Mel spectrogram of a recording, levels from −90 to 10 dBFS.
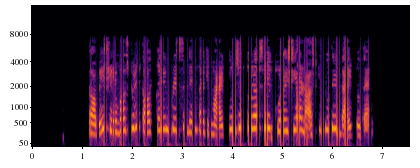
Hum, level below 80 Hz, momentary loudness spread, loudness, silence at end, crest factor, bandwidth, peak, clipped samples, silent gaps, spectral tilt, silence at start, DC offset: none; -52 dBFS; 7 LU; -20 LUFS; 0.8 s; 18 dB; 7.8 kHz; -2 dBFS; under 0.1%; 2.41-2.47 s; -5 dB/octave; 1.15 s; under 0.1%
